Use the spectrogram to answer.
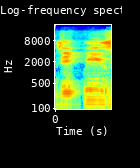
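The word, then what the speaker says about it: Jaques: एक चीज और ध्यान दीजिए, हम इसे भले ही जेक्स कहते हैं लेकिन इसका प्रोनाउंसिएशन जो है जेक्वीज करके है, जेक्वीज।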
